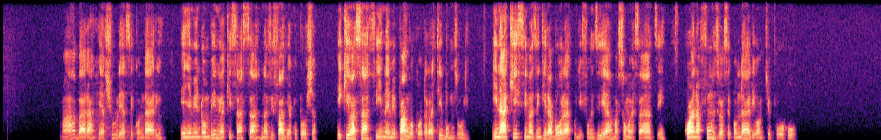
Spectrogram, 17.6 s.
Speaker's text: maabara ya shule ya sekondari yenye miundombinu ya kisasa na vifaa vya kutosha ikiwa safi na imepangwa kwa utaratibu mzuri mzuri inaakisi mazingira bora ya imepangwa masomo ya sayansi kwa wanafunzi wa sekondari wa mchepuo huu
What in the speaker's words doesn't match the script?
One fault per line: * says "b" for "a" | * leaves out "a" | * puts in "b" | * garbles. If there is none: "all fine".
* leaves out "mzuri"
* says "kujifunzia" for "imepangwa"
